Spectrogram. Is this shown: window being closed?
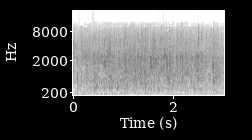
no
